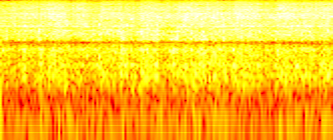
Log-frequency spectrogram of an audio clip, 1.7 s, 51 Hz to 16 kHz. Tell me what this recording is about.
reverse lo-fi cymbal and sticks loop
Derived from a recording from 10/29/2016; I recorded myself banging on scrap metal with drum sticks, sampled that recording into a rudimentary looping app, overdubbed more scrap sounds, recorded the resulting loop, then finally cut up that recording into a smoother loop. Sounds simple enough.
crash, cymbal, drum, element, hi-hat, improvised, loop, music, percussion, percussion-loop, sticks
